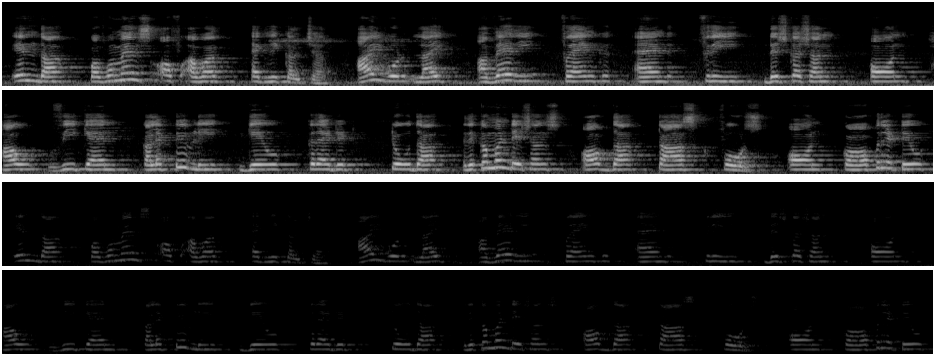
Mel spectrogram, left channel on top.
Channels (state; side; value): quieter; right; 27.7 dB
